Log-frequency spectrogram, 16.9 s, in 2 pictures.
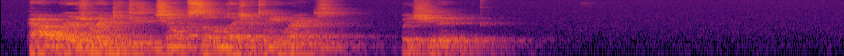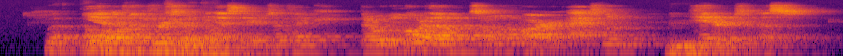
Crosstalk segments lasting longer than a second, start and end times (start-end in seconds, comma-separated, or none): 9.2-10.7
